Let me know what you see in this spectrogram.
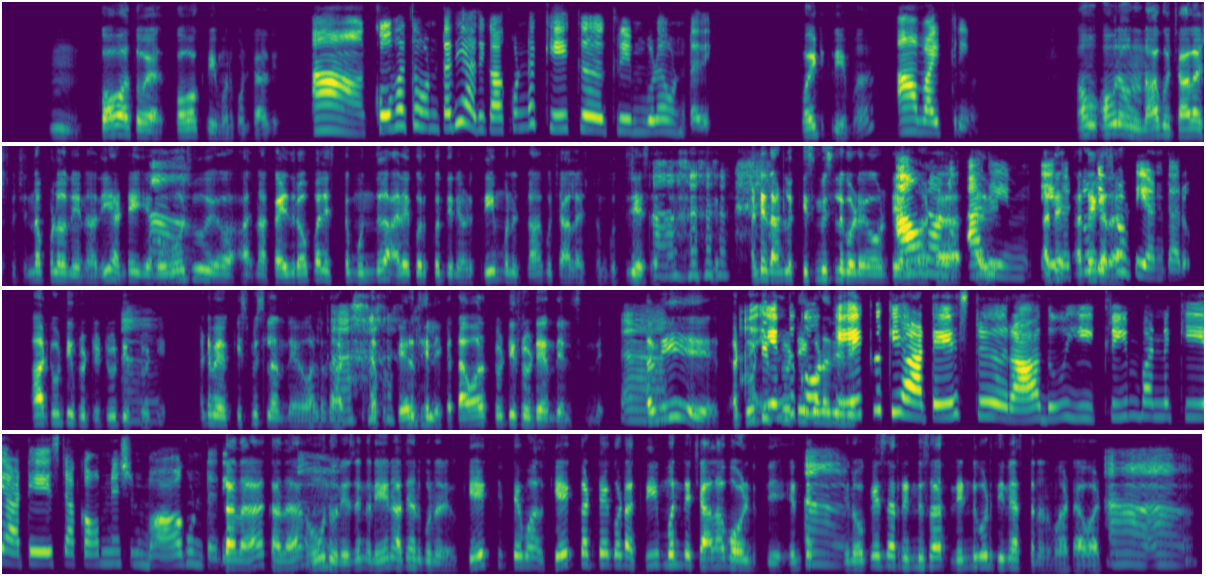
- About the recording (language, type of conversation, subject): Telugu, podcast, స్ట్రీట్ ఫుడ్ రుచి ఎందుకు ప్రత్యేకంగా అనిపిస్తుంది?
- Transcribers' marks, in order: in English: "కోవా"; in English: "కోవా క్రీమ్"; in English: "కేక్ క్రీమ్"; in English: "వైట్"; in English: "వైట్ క్రీమ్"; in English: "క్రీమ్ బన్"; chuckle; in English: "టూటీ ఫ్రూటీ"; in English: "టూటీ ఫ్రూటీ, టూటి ఫ్రూటీ"; laugh; laughing while speaking: "పేరు తెలియక"; in English: "టూటీ ఫ్రూటీ"; in English: "టూటి ఫ్రూటీ"; in English: "టేస్ట్"; in English: "క్రీమ్ బన్‌కి"; in English: "టేస్ట్"; in English: "కాంబినేషన్"; in English: "కేక్స్"; in English: "కేక్"; in English: "క్రీమ్"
